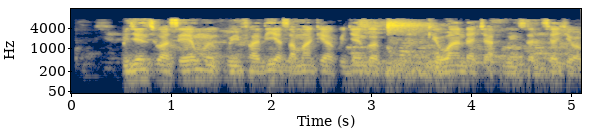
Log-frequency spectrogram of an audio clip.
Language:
Swahili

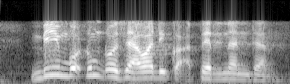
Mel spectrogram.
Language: Fula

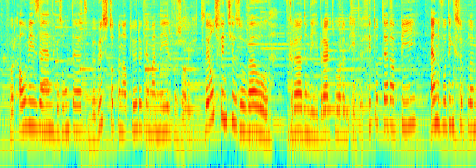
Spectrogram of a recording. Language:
Dutch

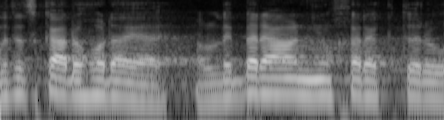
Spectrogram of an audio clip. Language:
Czech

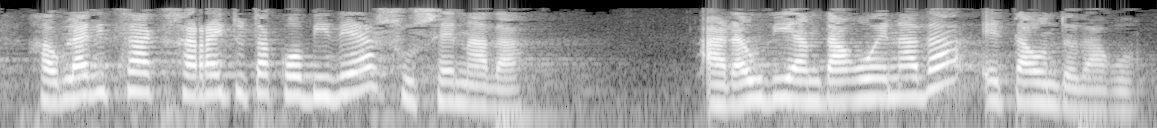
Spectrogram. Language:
Basque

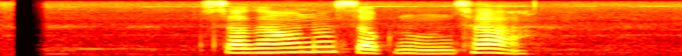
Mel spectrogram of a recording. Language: Nepali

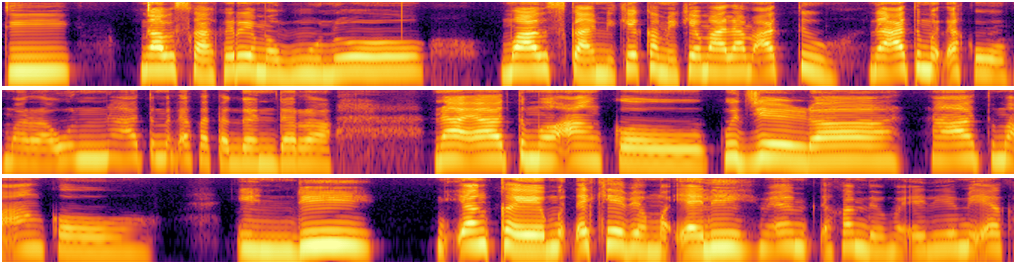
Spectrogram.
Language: Karekare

